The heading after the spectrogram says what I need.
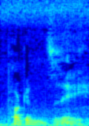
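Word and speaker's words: Poggensee: was only one street that's called poggins zay which is spelled p-o-g-g-e-n and z between the lakes or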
